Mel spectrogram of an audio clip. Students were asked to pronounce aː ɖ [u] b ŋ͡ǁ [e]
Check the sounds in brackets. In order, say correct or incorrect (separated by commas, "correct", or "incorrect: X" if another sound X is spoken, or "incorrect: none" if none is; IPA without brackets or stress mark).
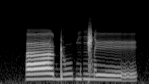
correct, incorrect: eː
